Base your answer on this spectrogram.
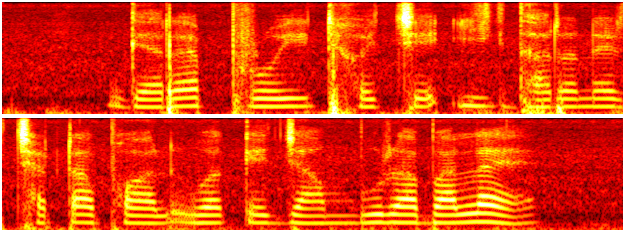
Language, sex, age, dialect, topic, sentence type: Bengali, female, 18-24, Jharkhandi, agriculture, statement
